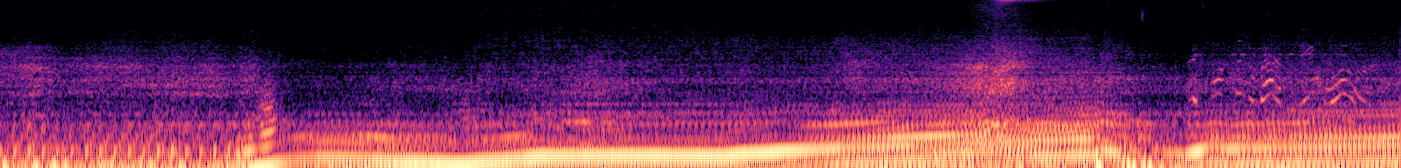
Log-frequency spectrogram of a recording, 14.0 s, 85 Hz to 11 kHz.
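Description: A restored 1964 Ford Galaxie 500 with headers idles and runs steadily up close, its low engine rumble rising gradually in pitch, with people talking over it.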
